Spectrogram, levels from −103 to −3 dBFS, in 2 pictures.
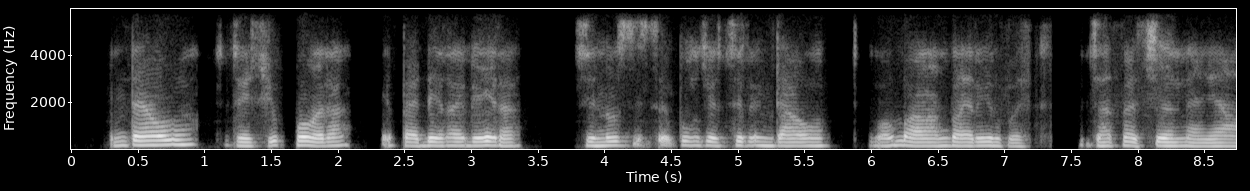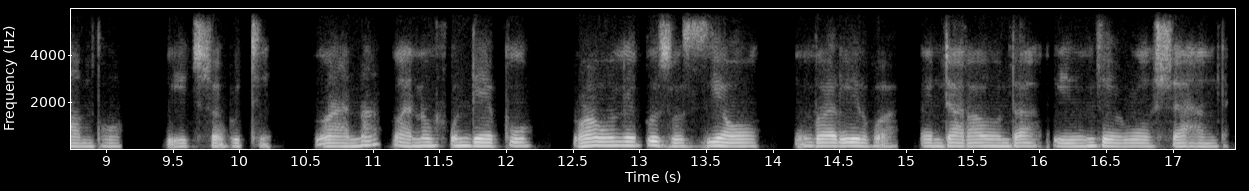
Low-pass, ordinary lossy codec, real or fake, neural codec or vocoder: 5.4 kHz; Opus, 32 kbps; fake; codec, 16 kHz, 1 kbps, FunCodec, trained on LibriTTS, 50 frames a second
